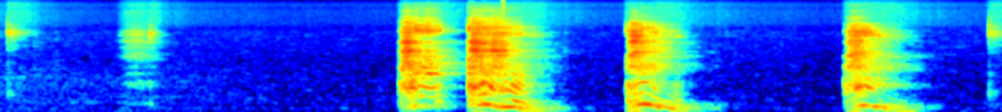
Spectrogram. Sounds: Throat clearing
